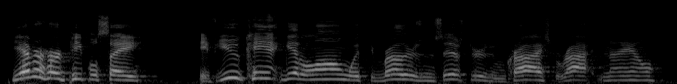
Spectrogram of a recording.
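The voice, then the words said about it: Mocking put-on Kentucky accent. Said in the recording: “I'm a Kentuckian preacher that says that ... When you mock somebody, you add an accent.”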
